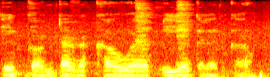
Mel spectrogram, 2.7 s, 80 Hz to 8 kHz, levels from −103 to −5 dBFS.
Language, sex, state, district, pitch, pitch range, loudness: Hindi, male, Uttar Pradesh, Lucknow, 80 Hz, 75-85 Hz, -16 LUFS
